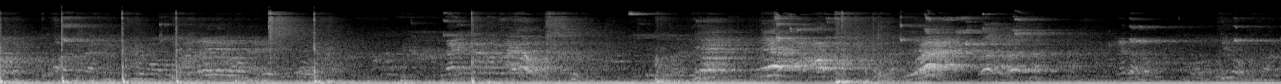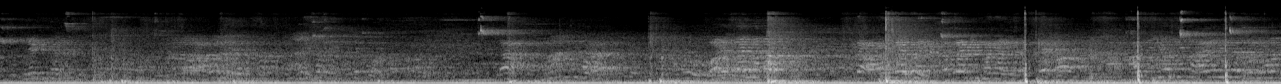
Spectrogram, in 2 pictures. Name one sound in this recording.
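A volleyball thumps off players' arms and hands, echoing in a large hall.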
